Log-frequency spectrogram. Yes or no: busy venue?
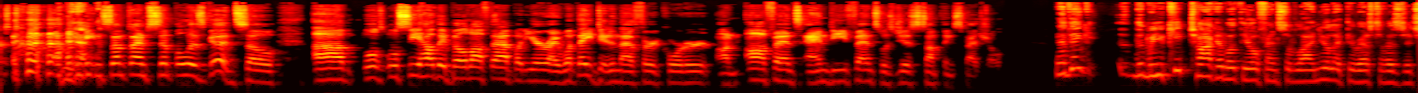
no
